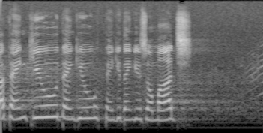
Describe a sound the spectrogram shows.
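A young woman speaks with animation into a microphone, heard through loudspeakers.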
